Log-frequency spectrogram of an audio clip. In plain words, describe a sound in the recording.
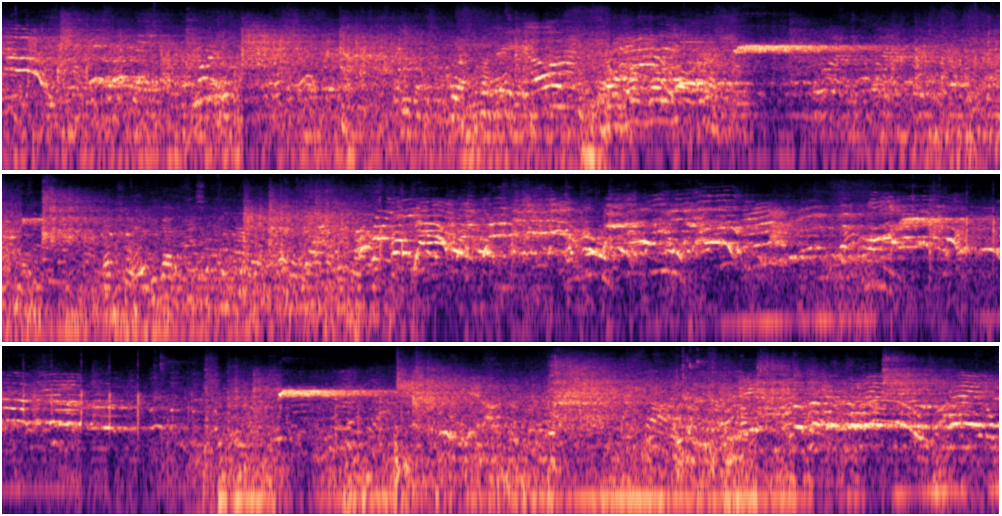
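Skates scrape and swish across the ice.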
